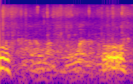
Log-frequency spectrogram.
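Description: A man's voice letting out two short, loud "uh" exclamations, each falling in pitch, one at the start and one near the end, over background chatter.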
